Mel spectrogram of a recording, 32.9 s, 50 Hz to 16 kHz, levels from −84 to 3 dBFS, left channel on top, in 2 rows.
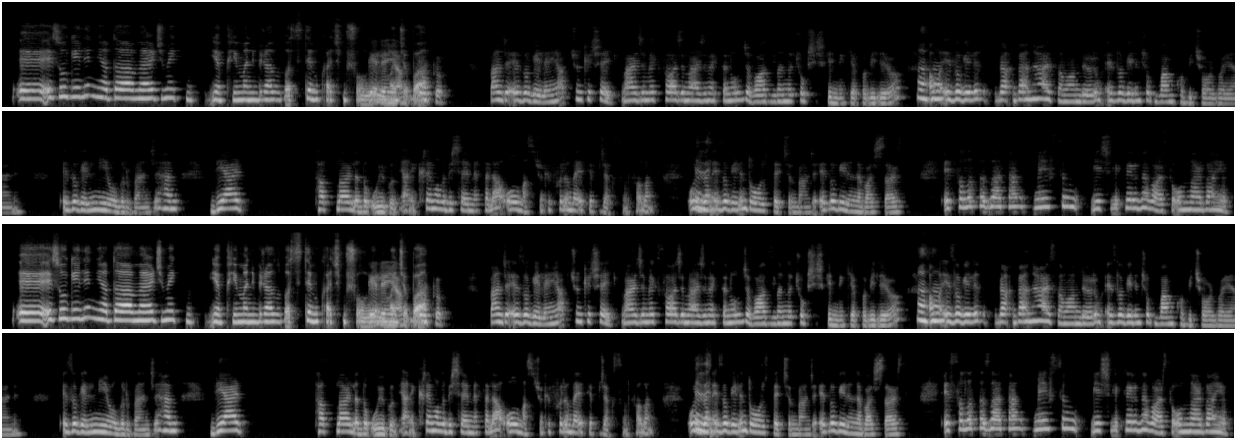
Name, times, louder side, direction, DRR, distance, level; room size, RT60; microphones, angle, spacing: voice 1, 0.2-5.7 12.2-12.6 25.7-25.9, right 5 dB, 85° right, 0.7 m, -24 dB
voice 2, 4.9-5.9 6.5-12.0 12.4-16.7 17.2-18.8 19.2-19.7 20.6-25.1 25.6-28.4 29.0-32.8, right 3 dB, 45° right, 0.8 m, -29 dB
7.5 x 5.7 x 3.6 m
head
